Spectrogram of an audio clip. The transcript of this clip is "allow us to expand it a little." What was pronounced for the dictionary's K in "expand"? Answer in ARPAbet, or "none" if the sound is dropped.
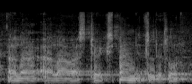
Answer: K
